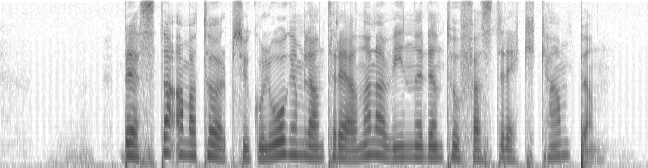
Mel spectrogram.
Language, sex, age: Swedish, female, 56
